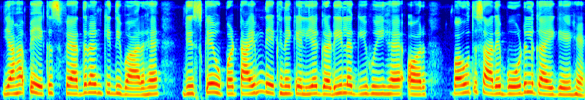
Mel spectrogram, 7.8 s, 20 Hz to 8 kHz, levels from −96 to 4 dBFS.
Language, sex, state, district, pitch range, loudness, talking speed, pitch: Hindi, female, Uttar Pradesh, Lalitpur, 210-235 Hz, -14 LUFS, 190 wpm, 220 Hz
